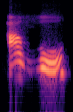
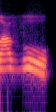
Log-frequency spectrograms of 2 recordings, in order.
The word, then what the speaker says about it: avô: Um exemplo disso são as palavras avô e avó, certo? No avô, a gente tem os lábios quase fechando, um som fechado, ele tem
